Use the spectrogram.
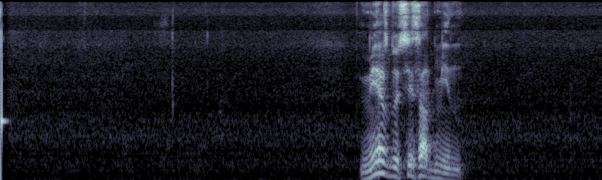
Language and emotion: Russian, neutral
